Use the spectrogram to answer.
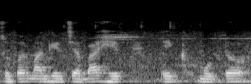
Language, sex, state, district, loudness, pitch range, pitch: Marathi, male, Maharashtra, Nagpur, -14 LUFS, 130-135 Hz, 130 Hz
